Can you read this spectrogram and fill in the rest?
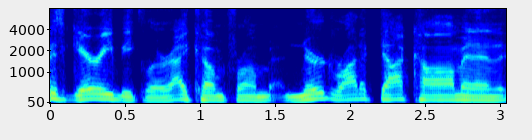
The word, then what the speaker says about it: Buechler: Hello, Mr. Gary, I'm going to say it wrong, Beckler, yeah? – It's Beekler. You were close.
